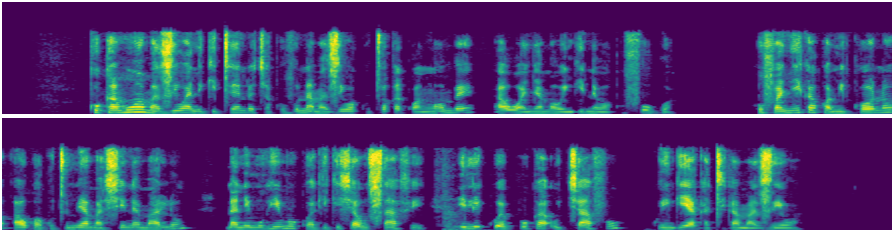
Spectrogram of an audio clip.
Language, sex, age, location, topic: Swahili, female, 36-49, Kisumu, agriculture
